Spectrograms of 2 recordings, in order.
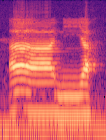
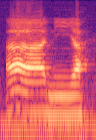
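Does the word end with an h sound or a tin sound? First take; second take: h sound; h sound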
